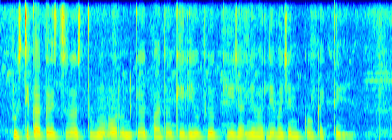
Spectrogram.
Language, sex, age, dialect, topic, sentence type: Hindi, female, 25-30, Awadhi Bundeli, agriculture, statement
